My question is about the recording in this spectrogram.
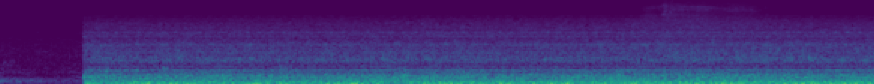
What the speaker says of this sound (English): This is the sound of our ICS lab in Boston.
